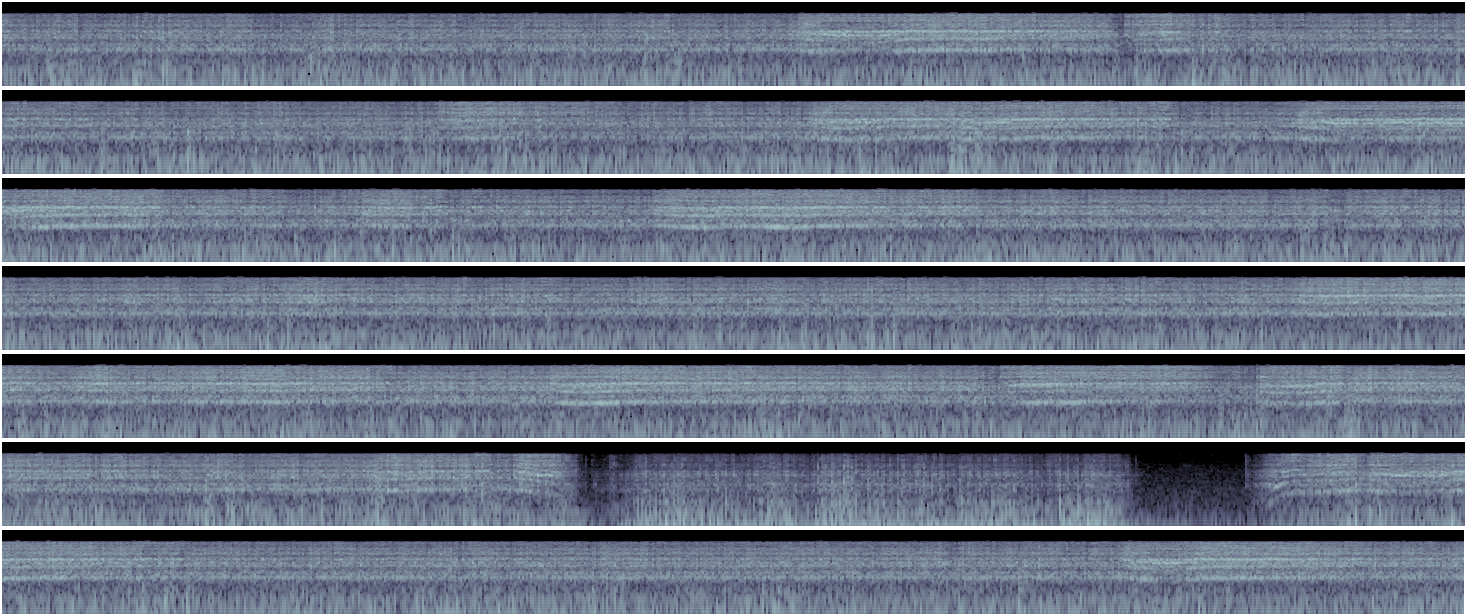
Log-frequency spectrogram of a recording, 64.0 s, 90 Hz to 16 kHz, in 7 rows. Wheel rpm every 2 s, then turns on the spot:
240, 230, 220, 230, 230, 230, 230, 220, 230, 220, 230, 230, 240, 230, 230, 230, 230, 230, 230, 230, 230, 230, 230, 240, 150, 40, 40, 200, 230, 230, 230, 230.
50-54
